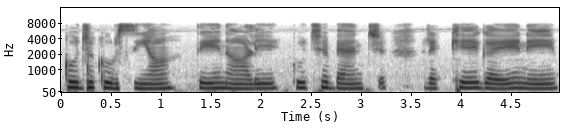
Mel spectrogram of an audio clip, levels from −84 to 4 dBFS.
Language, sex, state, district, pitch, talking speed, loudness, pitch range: Punjabi, female, Punjab, Pathankot, 210 Hz, 110 wpm, -15 LUFS, 200-225 Hz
